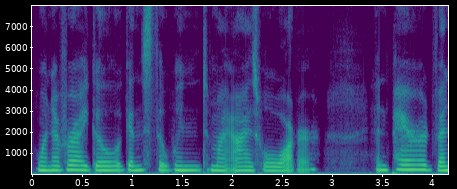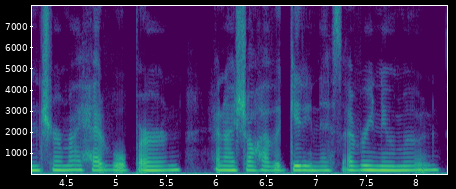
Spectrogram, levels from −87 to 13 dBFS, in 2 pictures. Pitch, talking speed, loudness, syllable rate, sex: 205 Hz, 180 wpm, -18 LUFS, 5.0 syllables/s, female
